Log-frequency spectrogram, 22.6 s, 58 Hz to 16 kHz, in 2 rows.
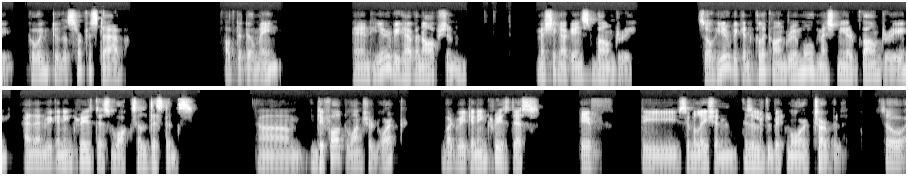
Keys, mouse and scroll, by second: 2.5 click, 3.9 scroll down 2, 5.8 click, 10.5 click.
